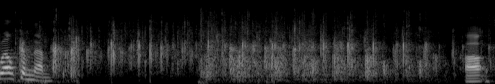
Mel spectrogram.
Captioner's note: applause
